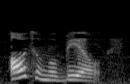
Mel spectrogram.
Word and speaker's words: automobile: 这个就是 mobile phone， mobile 的意思就是移动的，而动员就叫做 mobilize Mobilize，而会移动的就是会自己移动的，那就是汽车，叫做 automobile。注意字母 I 的发音变成了长的 E，移动就用单词 move 来表达，它的名词形式是 movement，电影叫做 movie。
